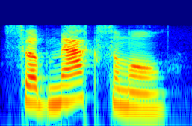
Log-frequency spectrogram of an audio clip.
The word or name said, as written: submaximal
